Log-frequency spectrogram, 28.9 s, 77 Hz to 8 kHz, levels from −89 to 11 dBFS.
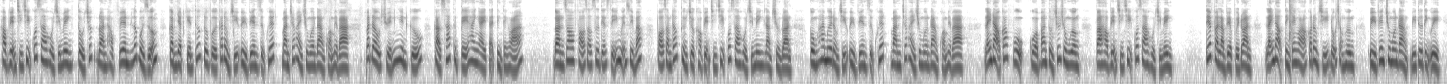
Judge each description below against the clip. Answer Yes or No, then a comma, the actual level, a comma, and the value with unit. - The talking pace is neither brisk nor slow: No, fast, 295 wpm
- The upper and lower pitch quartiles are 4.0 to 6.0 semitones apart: Yes, average, 5.3 semitones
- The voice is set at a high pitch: Yes, high, 230 Hz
